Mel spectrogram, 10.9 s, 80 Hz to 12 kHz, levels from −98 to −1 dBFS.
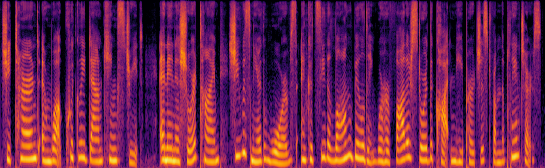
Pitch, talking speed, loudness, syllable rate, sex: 240 Hz, 190 wpm, -19 LUFS, 4.6 syllables/s, female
